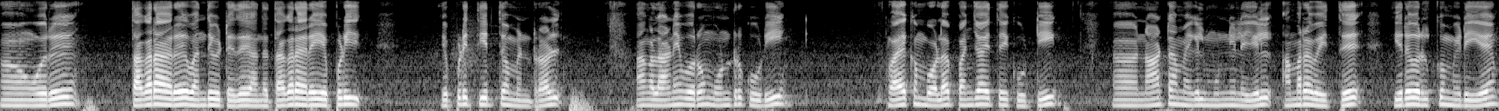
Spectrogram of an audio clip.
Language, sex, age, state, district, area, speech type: Tamil, male, 18-30, Tamil Nadu, Cuddalore, rural, spontaneous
